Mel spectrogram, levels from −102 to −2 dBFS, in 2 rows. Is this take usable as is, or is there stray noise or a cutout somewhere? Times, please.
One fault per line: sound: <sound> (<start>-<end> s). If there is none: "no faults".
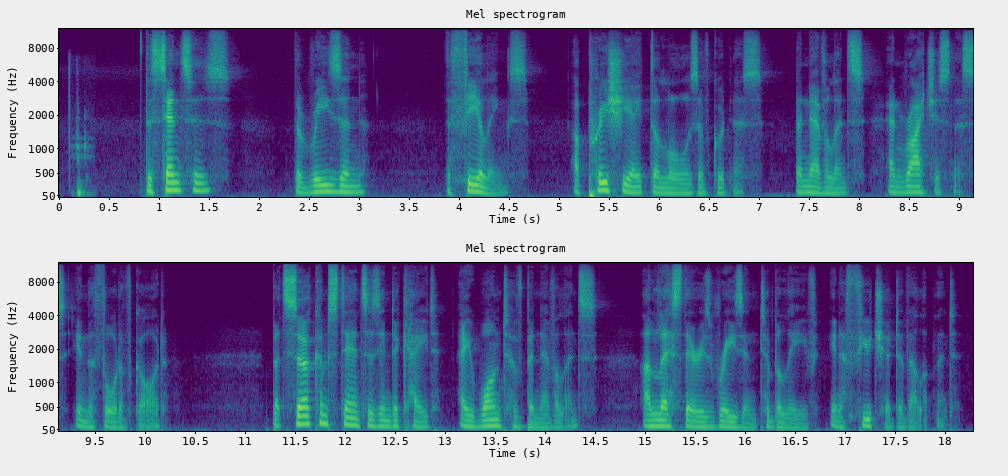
sound: thud (0.1-0.4 s)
